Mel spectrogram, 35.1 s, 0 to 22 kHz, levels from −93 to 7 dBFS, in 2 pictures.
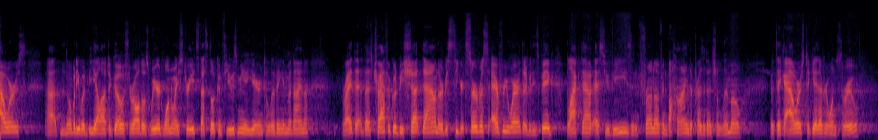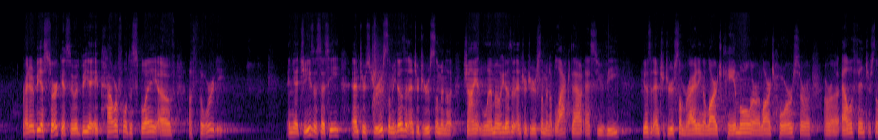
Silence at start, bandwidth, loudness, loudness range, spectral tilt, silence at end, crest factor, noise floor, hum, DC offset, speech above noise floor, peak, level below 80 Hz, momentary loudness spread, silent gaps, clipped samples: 0 s; 12.5 kHz; -32 LUFS; 4 LU; -6 dB/octave; 0 s; 20 dB; -67 dBFS; none; under 0.1%; 36 dB; -12 dBFS; -82 dBFS; 7 LU; none; under 0.1%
